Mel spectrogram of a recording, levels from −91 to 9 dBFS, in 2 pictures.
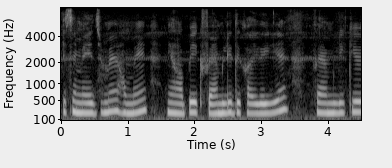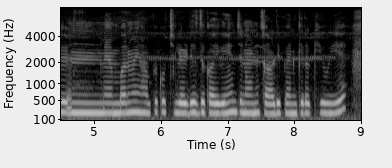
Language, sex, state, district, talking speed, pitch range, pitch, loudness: Hindi, female, West Bengal, Dakshin Dinajpur, 200 wpm, 215-230 Hz, 220 Hz, -27 LUFS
